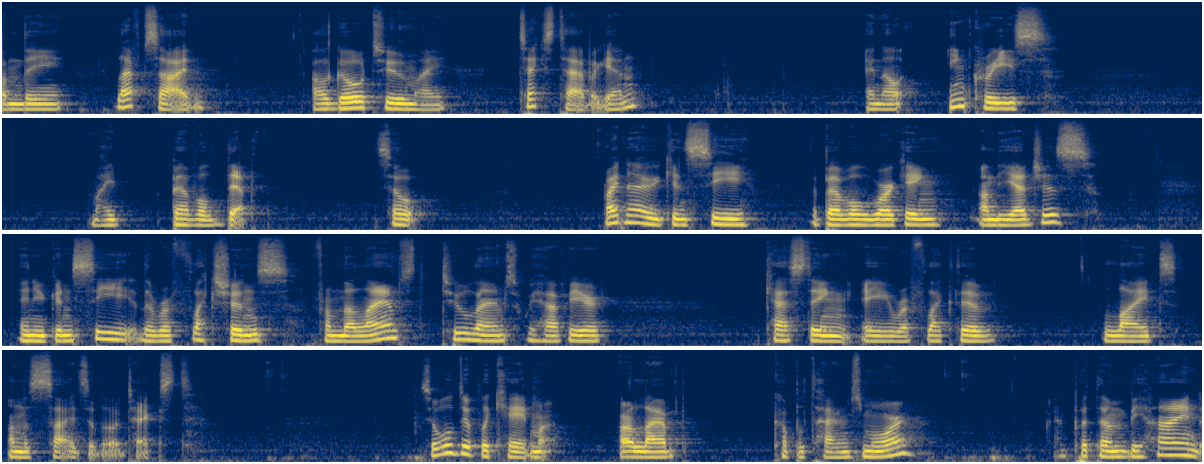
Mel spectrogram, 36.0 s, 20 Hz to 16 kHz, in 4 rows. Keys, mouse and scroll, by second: 0.0-2.8 scroll up 4, 2.9 click, 6.8 click, 20.9 click, 21.6 click, 29.0 click, 30.8 shift+d, 34.9 shift+d.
